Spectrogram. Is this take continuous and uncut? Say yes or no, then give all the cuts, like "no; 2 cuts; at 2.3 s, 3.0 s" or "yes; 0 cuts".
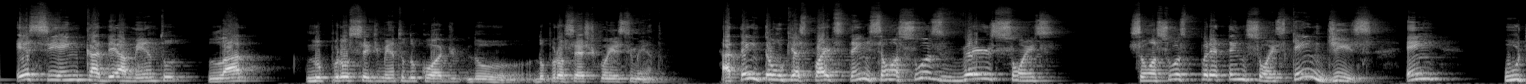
no; 1 cut; at 7.2 s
